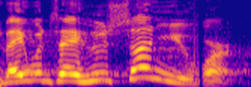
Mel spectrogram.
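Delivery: ordinary talk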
